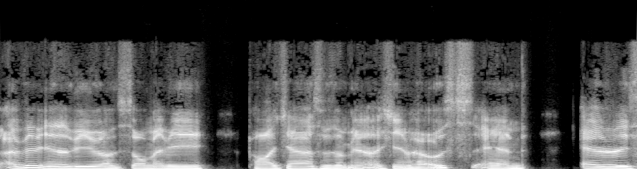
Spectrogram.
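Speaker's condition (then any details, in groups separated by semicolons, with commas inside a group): Congenital muscular dystrophy; uses ventilator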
